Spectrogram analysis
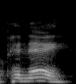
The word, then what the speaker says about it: penne: Well, I had tomato basil penne. Nice. Oh, a penne. What's a penne? That sounds fancy. Type of noodle. A what? Yeah, it's just noodles. Yeah. Oh, It's so penne, right? it's a penne.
